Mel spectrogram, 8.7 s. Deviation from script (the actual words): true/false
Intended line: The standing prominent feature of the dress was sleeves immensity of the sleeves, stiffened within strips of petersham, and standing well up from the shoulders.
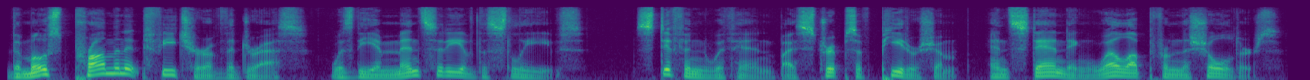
true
